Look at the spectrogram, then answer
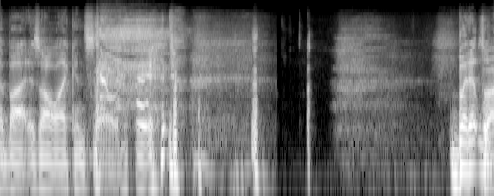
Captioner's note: chuckles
